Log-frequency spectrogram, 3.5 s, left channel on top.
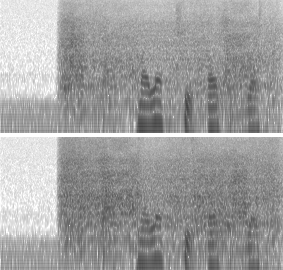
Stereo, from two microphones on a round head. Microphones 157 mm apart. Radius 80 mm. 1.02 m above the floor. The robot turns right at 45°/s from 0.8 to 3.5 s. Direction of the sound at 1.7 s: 85° left.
